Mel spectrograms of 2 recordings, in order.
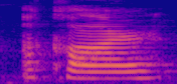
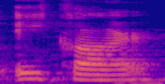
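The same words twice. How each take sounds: First: The article is a short, weak 'uh' sound. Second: The article sounds like the letter name 'ay'. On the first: The speaker calls it right. "A gente pronuncia a" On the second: The speaker calls it wrong. "a gente não pronuncia assim"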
